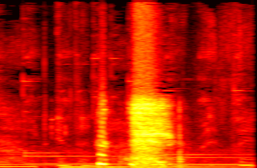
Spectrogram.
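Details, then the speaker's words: Person deliberately trying to sneeze with both eyes open: a quick inhaled catch, then one loud, explosive sneeze over soft music. "You know these bubblegum rappers, you get a joke them and on this one it is written that it is impossible to sneeze with both eyes open. And I'm going to unprove that."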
